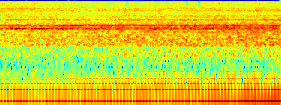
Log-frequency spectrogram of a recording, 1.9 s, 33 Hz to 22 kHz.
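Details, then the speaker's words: Honda Civic EG3 with Mini-me VTEC head swap, P28 ECU on a stock map, first start after sitting, once a cable and battery were swapped from another car: smooth steady low hum, unwavering idle, no knocks or misfires; normal idle. "Now it starts. Man! Finally! The engine started. Holy! It sounds good."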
